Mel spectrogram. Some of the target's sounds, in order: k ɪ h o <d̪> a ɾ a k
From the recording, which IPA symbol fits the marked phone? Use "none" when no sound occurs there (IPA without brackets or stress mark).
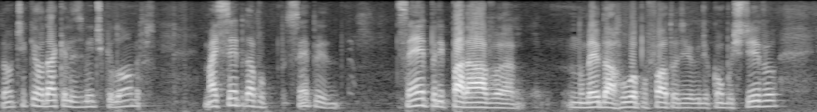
d̪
